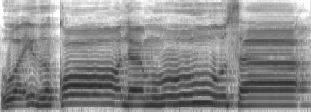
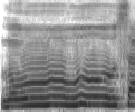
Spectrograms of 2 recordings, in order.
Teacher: واو ساکن سے پہلے میم کے اوپر پیش ہے تو واو مدہ، اس کو آپ نے تھوڑا سا کھینچ کے پڑھنا ہے۔ سین کے اوپر کھڑا زبر ہے، لمبا کر کے پڑھنا ہے۔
